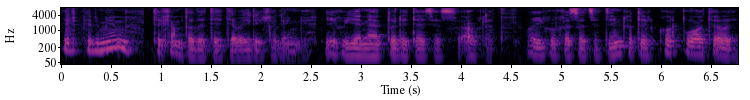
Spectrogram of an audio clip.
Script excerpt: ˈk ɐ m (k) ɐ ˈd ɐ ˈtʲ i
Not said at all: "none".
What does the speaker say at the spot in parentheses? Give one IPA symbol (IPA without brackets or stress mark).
t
